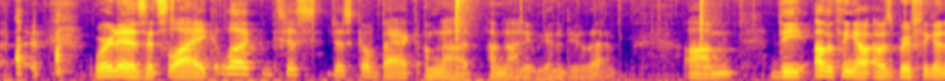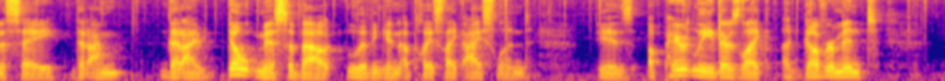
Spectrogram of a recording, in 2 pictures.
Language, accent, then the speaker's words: English; United States; I also love being an American and living in this nation.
